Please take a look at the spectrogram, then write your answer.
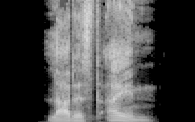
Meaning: second-person singular subjunctive I of einladen
- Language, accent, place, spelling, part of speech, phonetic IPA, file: German, Germany, Berlin, ladest ein, verb, [ˌlaːdəst ˈaɪ̯n], De-ladest ein.ogg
